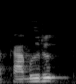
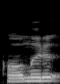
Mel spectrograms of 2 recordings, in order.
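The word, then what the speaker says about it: 被る: Thì chữ bị này sẽ có âm cư nyomi là kaburu. Kaburu là đội, đội mũ chẳng hạn. Hay là đọc là komuru, có nghĩa là chịu thiệt hại.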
